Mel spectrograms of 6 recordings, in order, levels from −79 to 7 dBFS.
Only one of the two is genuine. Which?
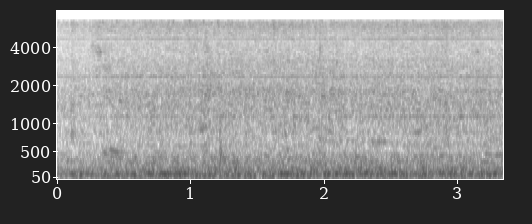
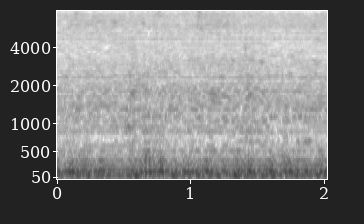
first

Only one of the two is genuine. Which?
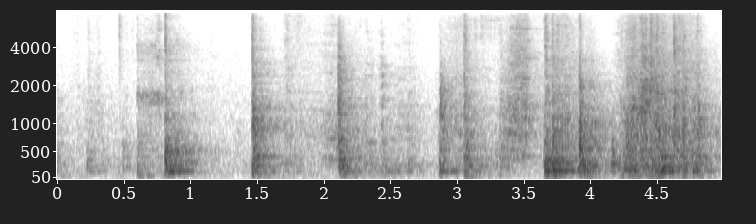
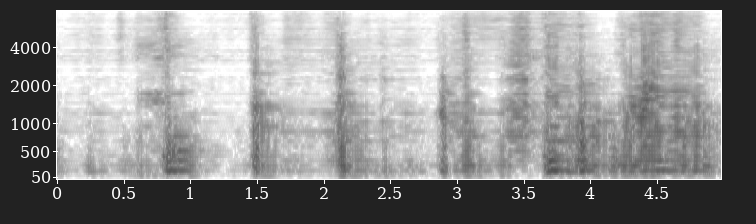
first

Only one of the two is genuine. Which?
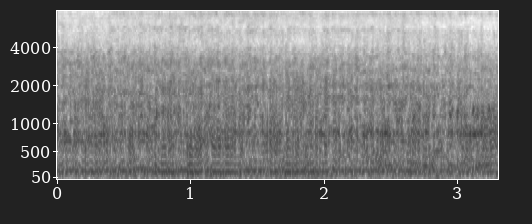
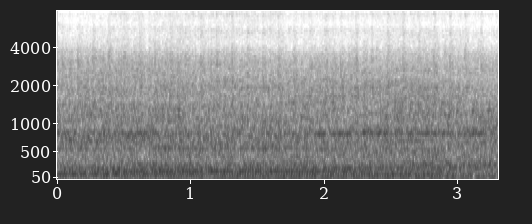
second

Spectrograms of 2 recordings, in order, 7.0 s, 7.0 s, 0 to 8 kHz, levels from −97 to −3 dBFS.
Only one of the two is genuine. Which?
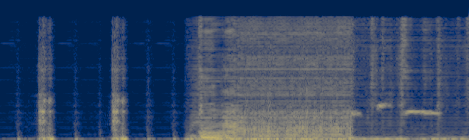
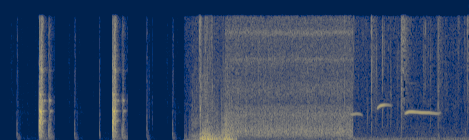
second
